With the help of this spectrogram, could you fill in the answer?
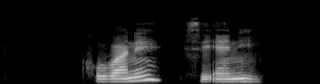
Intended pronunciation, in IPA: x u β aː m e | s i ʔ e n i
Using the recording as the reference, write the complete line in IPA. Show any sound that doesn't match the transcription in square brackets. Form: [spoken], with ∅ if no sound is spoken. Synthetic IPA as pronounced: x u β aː [n] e | s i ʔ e n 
